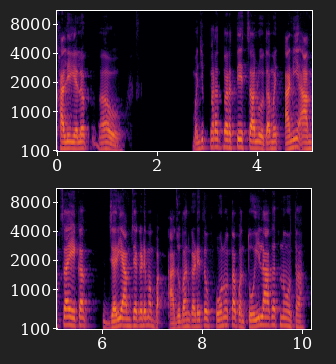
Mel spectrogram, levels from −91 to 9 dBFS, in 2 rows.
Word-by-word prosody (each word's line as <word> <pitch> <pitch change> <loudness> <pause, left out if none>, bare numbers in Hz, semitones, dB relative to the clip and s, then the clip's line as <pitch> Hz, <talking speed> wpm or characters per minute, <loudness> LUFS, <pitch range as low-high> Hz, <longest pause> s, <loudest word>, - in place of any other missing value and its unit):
खाली 150 0 +3
गेल 150 0 +2
हो. 145 -2 -2 1.6
म्हणजे 155 +6 -5
परत, 180 0 0
परत 175 -1 +4
तेच 175 -1 +2
चालू 155 -1 +3
होत 140 0 0
म्ह 155 +1 -1 0.2
आणि 170 +6 +2 0.2
आमचा 145 +5 +2
एका 180 0 +4 0.5
जरी 135 +6 +4
आमच्याकडे 170 0 +1
मग 170 -3 -4
बा - - -1 0.3
आजोबांकडे 145 +5 -1
तर 170 - +2 0.2
फोन 160 +3 -1
होता, 180 0 -1
पण 150 -5 -3
तोही 150 +6 +1
लागत 185 0 +1
नव्हता. 155 -7 -5
155 Hz, 145 wpm, -24 LUFS, 145-175 Hz, 1.6 s, परत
